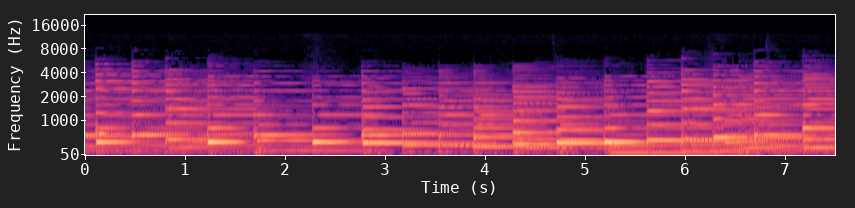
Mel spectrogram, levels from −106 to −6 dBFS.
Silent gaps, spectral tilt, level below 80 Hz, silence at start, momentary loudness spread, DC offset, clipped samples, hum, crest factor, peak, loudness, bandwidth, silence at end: none; -8 dB/octave; -64 dBFS; 0 s; 8 LU; under 0.1%; under 0.1%; none; 14 dB; -14 dBFS; -29 LUFS; 5.8 kHz; 0 s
